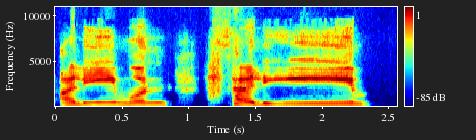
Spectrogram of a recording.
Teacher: ये अल्लाह की सिर्फ बयान हो रही, तारीफ है, अलीमुन हलीम, हाँ को गले से पढ़ना है, हरफे हल्की है, इसमें सांस चलती हुई महसूस होती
